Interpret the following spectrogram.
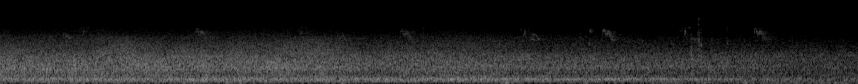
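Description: Steady outdoor background noise that fades a little toward the end, with faint high bird chirps every second or two and a faint click about seven seconds in.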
